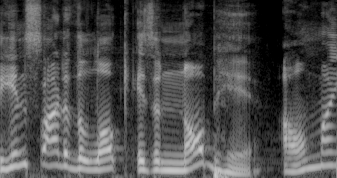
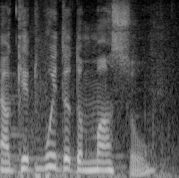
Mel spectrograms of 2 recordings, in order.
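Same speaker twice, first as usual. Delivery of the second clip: put-on cutesy uwu voice. Speaker retells how a man sounded saying something, imitating an uwu voice. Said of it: "he was speaking with an uwu voice".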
